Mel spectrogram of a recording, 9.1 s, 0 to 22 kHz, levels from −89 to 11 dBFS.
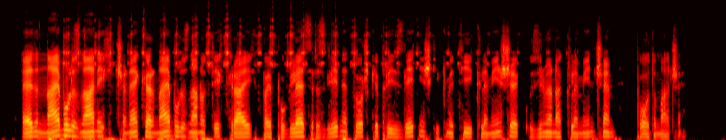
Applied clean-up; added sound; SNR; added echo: classical method spectral subtraction.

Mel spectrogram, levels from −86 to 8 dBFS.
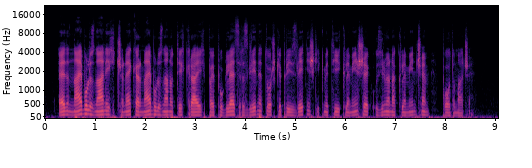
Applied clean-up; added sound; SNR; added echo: none; none; none; none.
